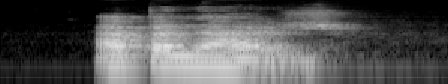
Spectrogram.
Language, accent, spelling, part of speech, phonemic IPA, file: French, Canada, apanage, noun / verb, /a.pa.naʒ/, LL-Q150 (fra)-apanage.wav
- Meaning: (noun) 1. prerogative, privilege 2. apanage; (verb) inflection of apanager: 1. first/third-person singular present indicative/subjunctive 2. second-person singular imperative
